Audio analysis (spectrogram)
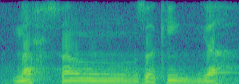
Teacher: Another example of the ikhfa of the tanween in the Zayin is nafsan zakiyah. See how the tanween in the word nafsan, the noon sound, is hidden in the letter Zayin afterwards.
